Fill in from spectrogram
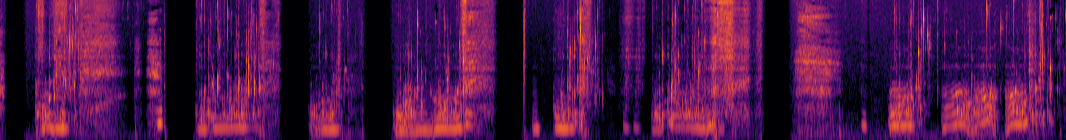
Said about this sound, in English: Just to clarify, what I was doing there, I was blowing a biodegradable straw into a cup and humming it.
